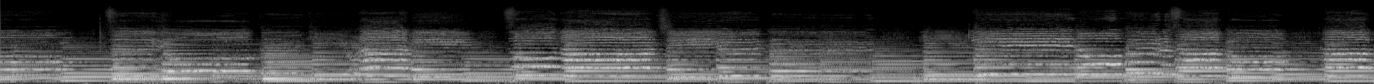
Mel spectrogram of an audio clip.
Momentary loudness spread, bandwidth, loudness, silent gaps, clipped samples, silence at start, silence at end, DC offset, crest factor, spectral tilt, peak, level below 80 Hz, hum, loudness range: 7 LU; 14.5 kHz; -18 LUFS; none; under 0.1%; 0 s; 0 s; under 0.1%; 16 dB; -7 dB/octave; -2 dBFS; -52 dBFS; none; 3 LU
